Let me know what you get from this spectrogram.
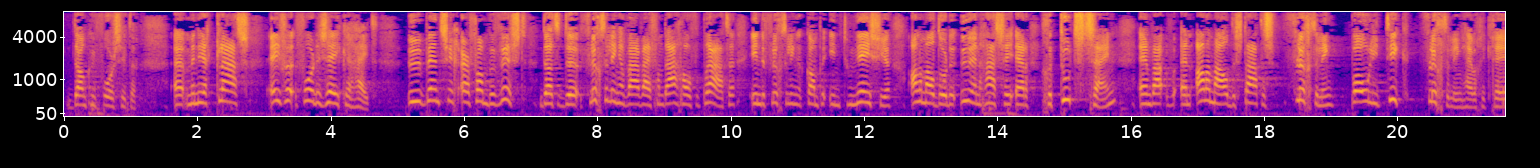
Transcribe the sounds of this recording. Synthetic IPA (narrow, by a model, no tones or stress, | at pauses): dɑŋkyv̥ʊːɹz̥ɪtəɹ | mənɪːɹklaːs | ʔejvəv̥ʊːɹdəzejkəɹɦɛjt | ybɛntsɪχɛɹv̥ɑnbəʋɵst | dɑtdəv̥lɵχtəlɪŋənʋaːɹʋɛjvɑndaːχowvəɹpraːtənʔɪndəflʏχtəlɪŋəkɑmpənɪntynejziəʔɑləmaːlˠdʊːɹdəʔyɛnɦaːseʔɛrχətutstsɛjn | ɛnɑləmaːlˠdəstaːtəs | flɵχtəlɪŋ | powlitik | flɵχtəlɪŋɦɛbəχəkre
